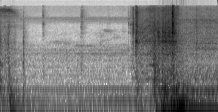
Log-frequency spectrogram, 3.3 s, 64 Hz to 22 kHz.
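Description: A diesel VW Golf 4 engine cranks briefly and starts after a fuel filter change, catching with a low rumble that settles into a steady idle, with no talking.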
